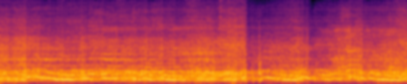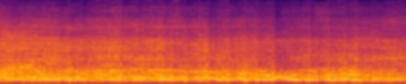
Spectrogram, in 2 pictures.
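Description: Background music with a singing voice, steady throughout.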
